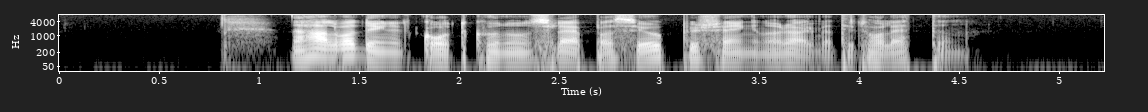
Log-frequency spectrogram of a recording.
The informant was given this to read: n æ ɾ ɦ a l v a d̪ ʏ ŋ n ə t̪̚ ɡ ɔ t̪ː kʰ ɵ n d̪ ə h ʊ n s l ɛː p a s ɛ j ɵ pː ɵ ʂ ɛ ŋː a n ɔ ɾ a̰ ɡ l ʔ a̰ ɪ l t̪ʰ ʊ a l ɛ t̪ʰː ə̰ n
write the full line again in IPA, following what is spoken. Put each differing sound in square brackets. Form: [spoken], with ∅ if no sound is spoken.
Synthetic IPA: n æ ɾ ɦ a l v a d̪ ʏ ŋ n ə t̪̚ ɡ ɔ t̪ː kʰ ɵ n d̪ ə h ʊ n s l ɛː p a s ɛ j ɵ pː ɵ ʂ ɛ ŋː [ə] n ɔ ɾ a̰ ɡ l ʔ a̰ ɪ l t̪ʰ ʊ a l ɛ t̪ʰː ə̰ n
